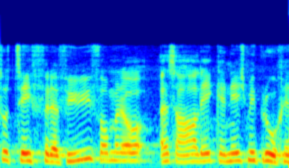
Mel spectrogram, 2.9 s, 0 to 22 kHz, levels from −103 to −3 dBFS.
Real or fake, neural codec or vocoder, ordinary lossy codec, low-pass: real; none; Opus, 64 kbps; 7.2 kHz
